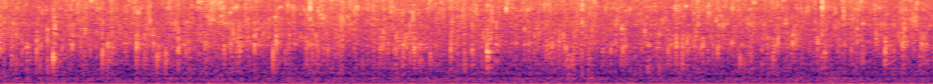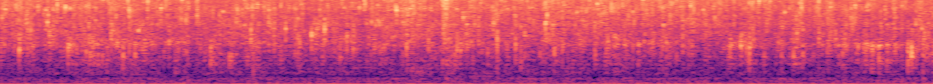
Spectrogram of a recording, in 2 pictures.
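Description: Egg-and-flour-coated chicken drumsticks frying in hot oil in a pan: a steady crackling sizzle full of tiny pops, over a steady low hum.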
